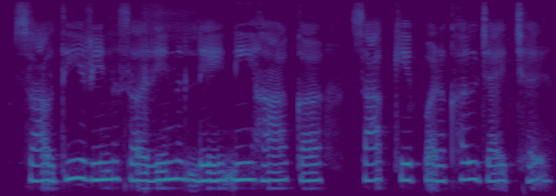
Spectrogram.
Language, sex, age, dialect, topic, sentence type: Maithili, female, 25-30, Southern/Standard, banking, statement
